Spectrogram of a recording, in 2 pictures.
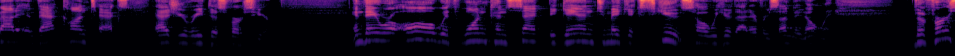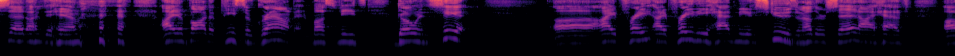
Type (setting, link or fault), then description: setting, large echoing room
